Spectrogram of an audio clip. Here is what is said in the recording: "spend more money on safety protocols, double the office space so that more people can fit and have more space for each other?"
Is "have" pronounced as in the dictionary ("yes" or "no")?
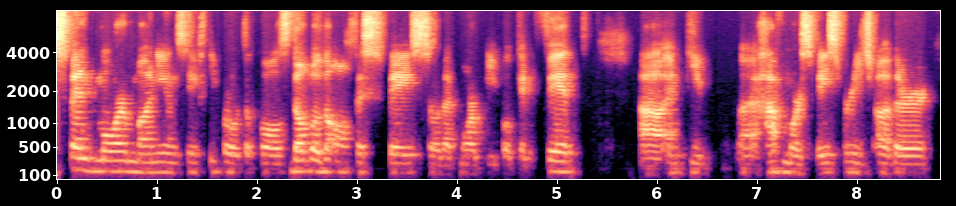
yes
